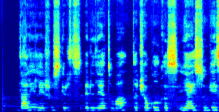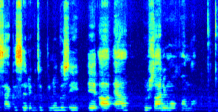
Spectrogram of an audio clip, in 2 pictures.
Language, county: Lithuanian, Marijampolė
